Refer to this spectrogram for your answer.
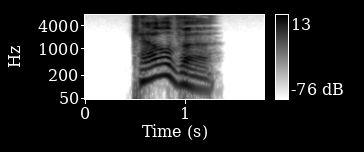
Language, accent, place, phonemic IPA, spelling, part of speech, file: German, Germany, Berlin, /ˈkɛʁvə/, Kerwe, noun, De-Kerwe.ogg
- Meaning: synonym of Kirchweih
